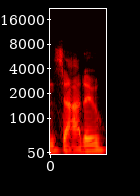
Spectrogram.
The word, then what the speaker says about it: Xatu: Is Is your next Pokemon Zadu, or is it not?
